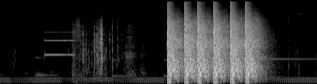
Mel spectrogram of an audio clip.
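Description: A Glock pistol fitted with a polished, re-angled Combat Master trigger fires six loud, sharp shots in quick succession, preceded by faint electronic beeps from a shot timer and light handling noise.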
